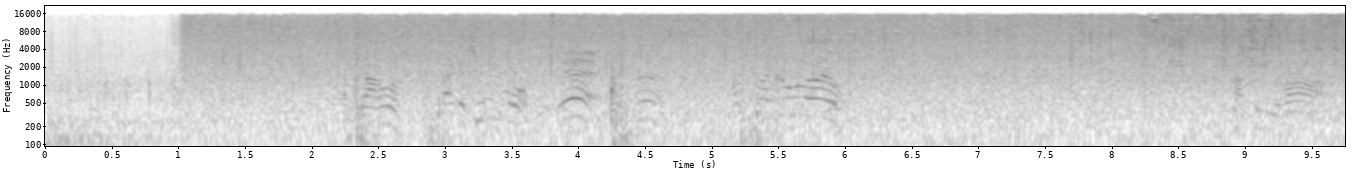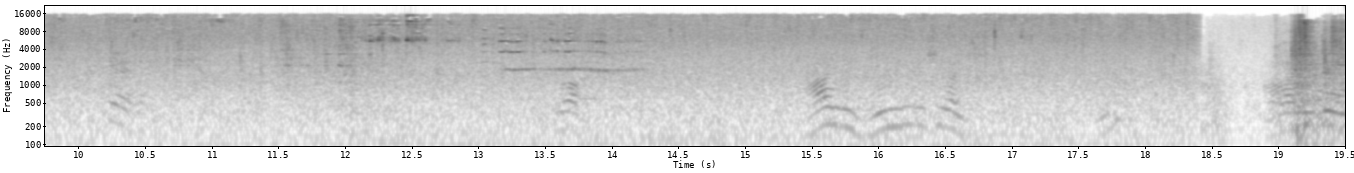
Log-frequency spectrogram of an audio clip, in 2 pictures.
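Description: Steady rain patters down outdoors.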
